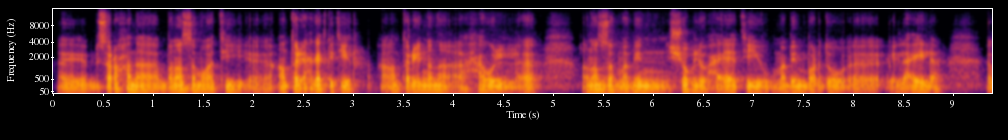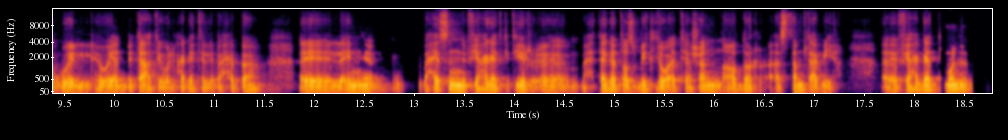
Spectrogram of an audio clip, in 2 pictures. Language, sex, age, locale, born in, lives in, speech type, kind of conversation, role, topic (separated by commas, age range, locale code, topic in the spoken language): Arabic, male, 20-24, ar-EG, Egypt, Egypt, conversation, podcast, guest, إزاي بتنظم وقتك عشان تلاقي وقت لهوايتك؟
